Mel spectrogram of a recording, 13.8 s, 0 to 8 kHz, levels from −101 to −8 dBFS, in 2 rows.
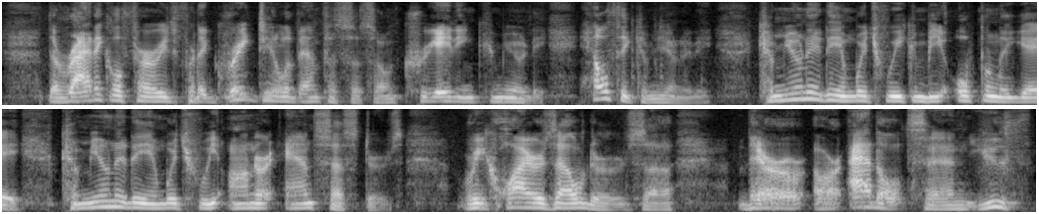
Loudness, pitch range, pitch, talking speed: -27 LUFS, 110-135 Hz, 125 Hz, 155 wpm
